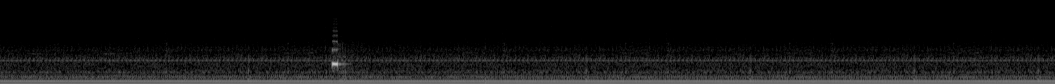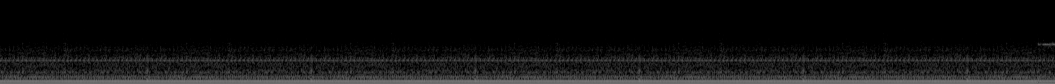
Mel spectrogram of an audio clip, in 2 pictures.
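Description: Steady low hum with a faint high whine and hiss, the background noise of an old film soundtrack, with one sharp click about three and a half seconds in.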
